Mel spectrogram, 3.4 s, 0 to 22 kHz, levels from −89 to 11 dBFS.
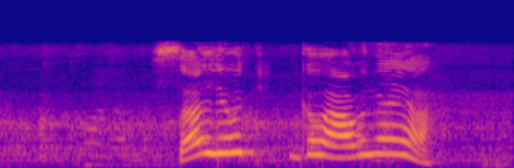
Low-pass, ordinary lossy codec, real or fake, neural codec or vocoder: none; none; real; none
